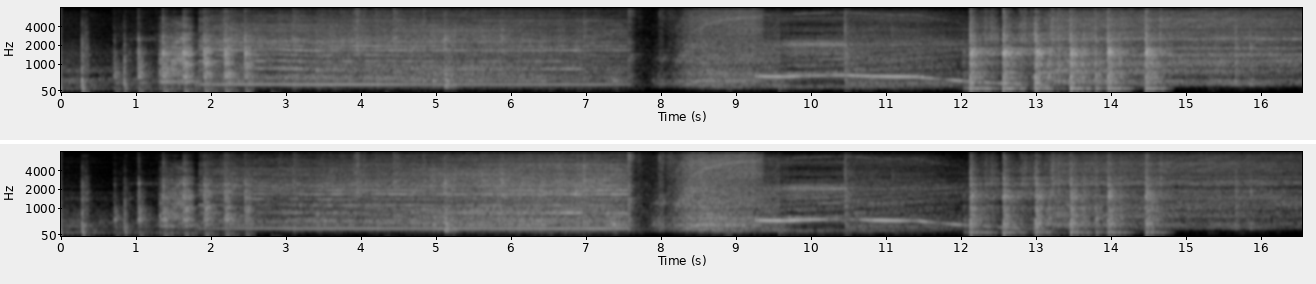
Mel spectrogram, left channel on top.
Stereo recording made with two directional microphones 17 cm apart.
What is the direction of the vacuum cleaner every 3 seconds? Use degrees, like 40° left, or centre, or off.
40° left, 10° left, 40° right, 20° left, 40° left, 40° left.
